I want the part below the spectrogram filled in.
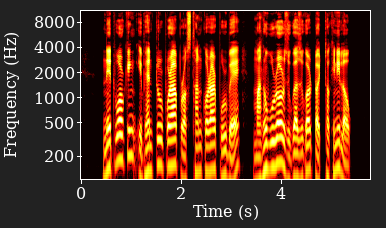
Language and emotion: Assamese, neutral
